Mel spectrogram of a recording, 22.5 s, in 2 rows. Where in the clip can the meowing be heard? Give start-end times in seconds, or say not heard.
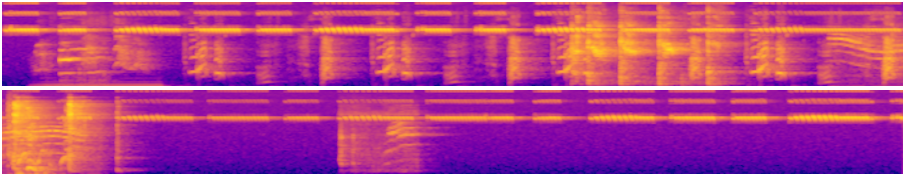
0.7-1.4, 10.3-12.5, 15.4-16.5.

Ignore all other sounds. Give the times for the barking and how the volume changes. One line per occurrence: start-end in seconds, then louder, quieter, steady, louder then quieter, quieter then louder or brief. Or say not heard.
0.3-12.2 louder.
